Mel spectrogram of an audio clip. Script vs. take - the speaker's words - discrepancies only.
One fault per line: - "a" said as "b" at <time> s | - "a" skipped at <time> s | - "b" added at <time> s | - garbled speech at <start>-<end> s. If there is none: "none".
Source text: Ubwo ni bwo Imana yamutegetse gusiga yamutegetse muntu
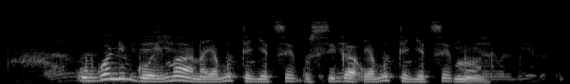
none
